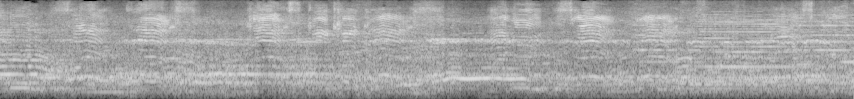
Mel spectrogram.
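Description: A crowd of marchers talks and chants loudly outdoors.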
